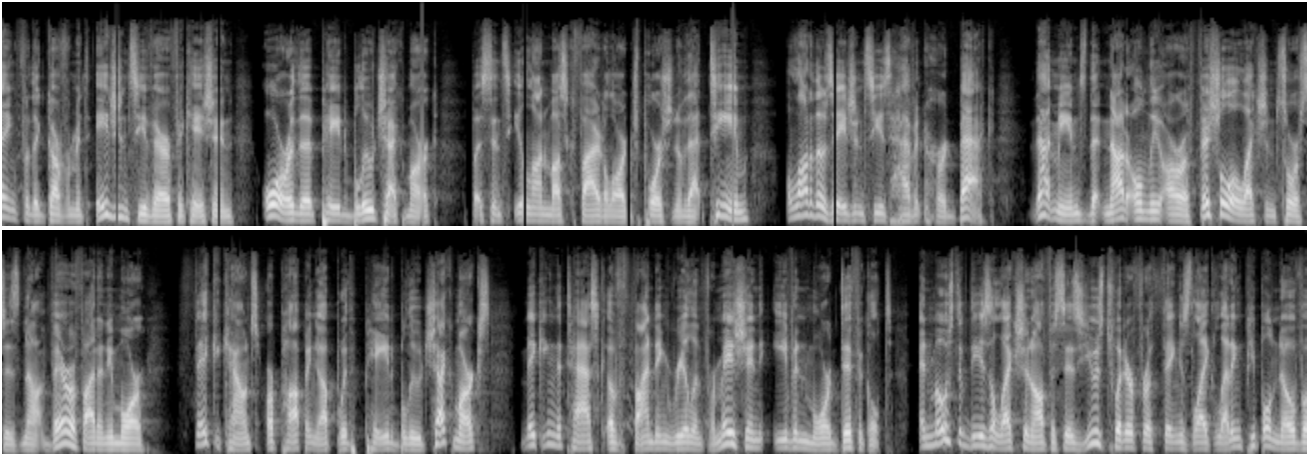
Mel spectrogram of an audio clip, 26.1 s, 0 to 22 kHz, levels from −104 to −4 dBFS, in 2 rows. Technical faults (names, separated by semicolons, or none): gap between stream segments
